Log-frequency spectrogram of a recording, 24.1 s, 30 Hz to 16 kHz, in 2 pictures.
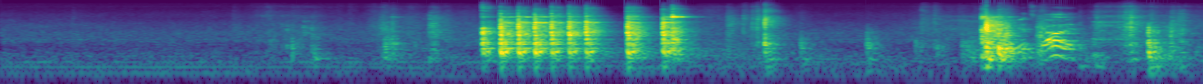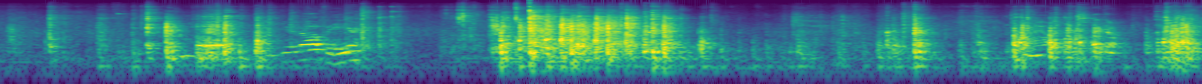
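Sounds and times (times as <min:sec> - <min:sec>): metal tools clanking and scraping: 0:09.6 - 0:24.0.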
